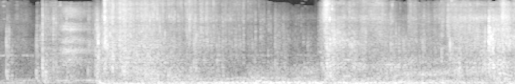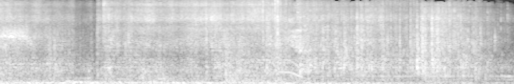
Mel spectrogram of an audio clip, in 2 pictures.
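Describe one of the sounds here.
Heavy rocks crash and tumble with a deep rumble.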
